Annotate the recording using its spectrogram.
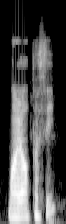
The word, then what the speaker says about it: myopathy: saying it correctly, myopathy? – Yeah, you're saying it correctly, yeah.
